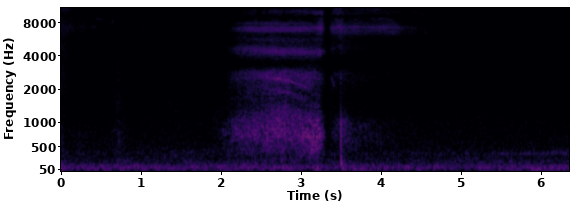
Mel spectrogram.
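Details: Maria, an elderly pug, sleeping: a single loud, raspy, snoring breath of just over a second, ending in a small snort, then soft quiet breathing.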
